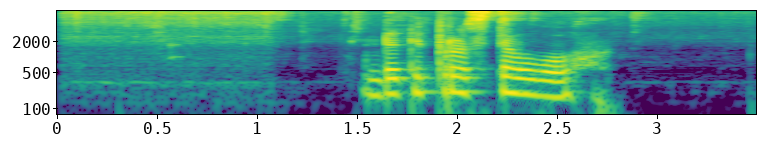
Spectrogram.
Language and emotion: Russian, angry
